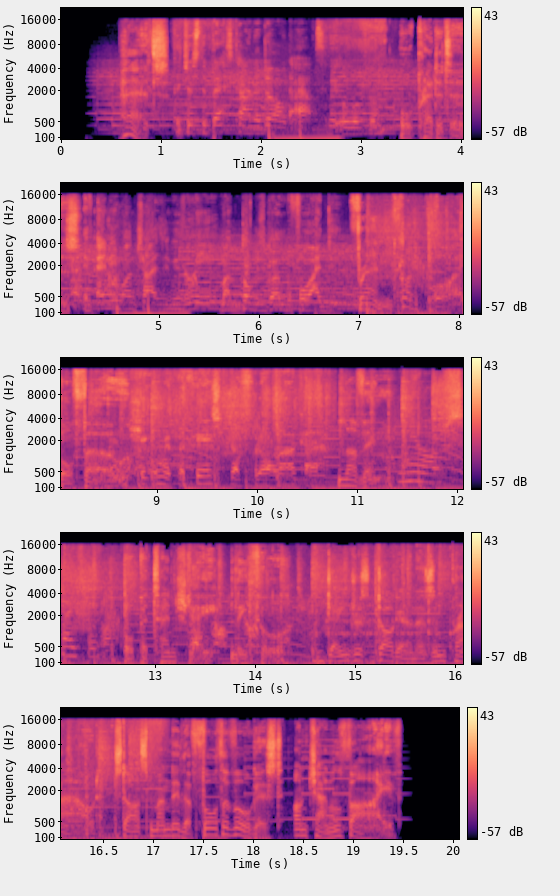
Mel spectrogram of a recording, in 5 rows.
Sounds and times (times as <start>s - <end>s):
Music: 0.3s - 19.6s
Speech: 0.6s - 19.5s
Bow-wow: 13.4s - 14.0s.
